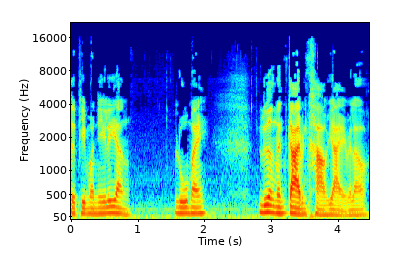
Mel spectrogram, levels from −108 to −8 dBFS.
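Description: No technical faults are audible.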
